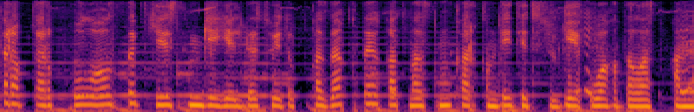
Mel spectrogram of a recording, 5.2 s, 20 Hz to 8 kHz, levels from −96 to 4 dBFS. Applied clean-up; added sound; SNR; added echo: neural mask model RNNoise.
